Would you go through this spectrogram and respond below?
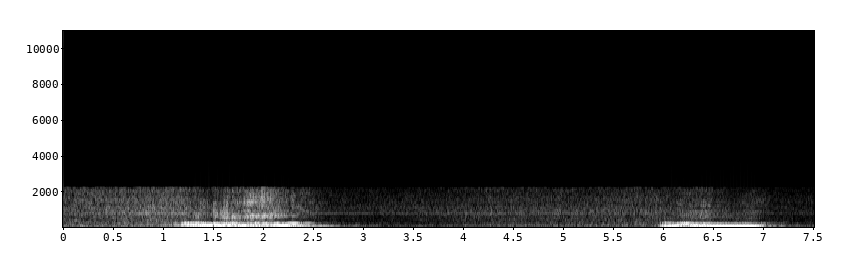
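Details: Rhodesian Ridgeback growling because it dislikes the vacuum cleaner: two deep, rumbling growls about a second long, separated by a low, quieter stretch indoors.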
